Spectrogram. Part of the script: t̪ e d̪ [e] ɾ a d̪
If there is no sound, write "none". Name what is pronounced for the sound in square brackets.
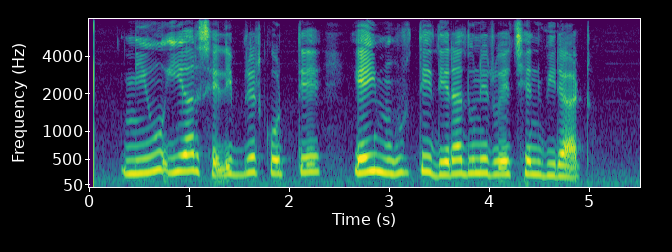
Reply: e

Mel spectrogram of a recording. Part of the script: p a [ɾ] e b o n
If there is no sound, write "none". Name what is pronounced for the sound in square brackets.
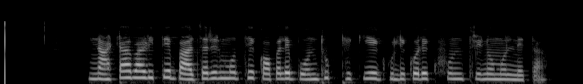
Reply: l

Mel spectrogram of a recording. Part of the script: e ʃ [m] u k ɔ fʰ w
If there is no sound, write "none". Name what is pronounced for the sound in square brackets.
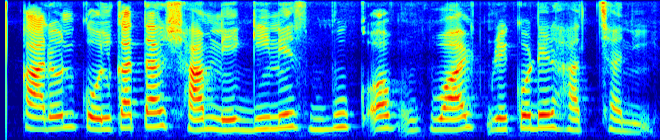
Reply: b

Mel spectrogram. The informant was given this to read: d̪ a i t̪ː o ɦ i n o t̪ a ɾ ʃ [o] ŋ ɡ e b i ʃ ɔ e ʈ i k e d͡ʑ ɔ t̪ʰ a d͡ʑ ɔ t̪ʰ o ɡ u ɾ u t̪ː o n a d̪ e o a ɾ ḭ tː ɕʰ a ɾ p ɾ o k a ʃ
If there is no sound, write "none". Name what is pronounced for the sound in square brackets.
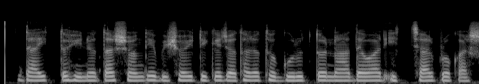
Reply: ɔ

